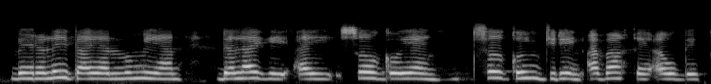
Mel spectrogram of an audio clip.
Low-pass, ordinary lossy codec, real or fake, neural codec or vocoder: 7.2 kHz; none; fake; codec, 44.1 kHz, 2.6 kbps, SNAC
